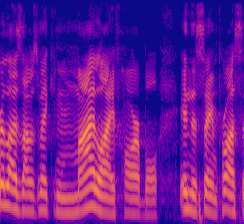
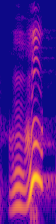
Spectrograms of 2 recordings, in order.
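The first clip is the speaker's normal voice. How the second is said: loud imitated siren chirp; sudden mimicked siren burst; police siren whoop; 12 dB louder than usual. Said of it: "a sound of a policeman".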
